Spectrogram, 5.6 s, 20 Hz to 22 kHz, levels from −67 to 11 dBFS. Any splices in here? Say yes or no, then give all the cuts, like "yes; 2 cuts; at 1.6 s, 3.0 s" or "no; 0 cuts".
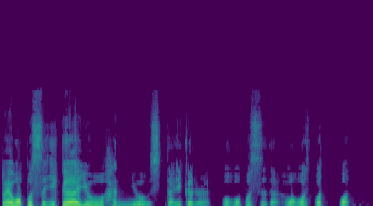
yes; 2 cuts; at 2.5 s, 3.2 s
